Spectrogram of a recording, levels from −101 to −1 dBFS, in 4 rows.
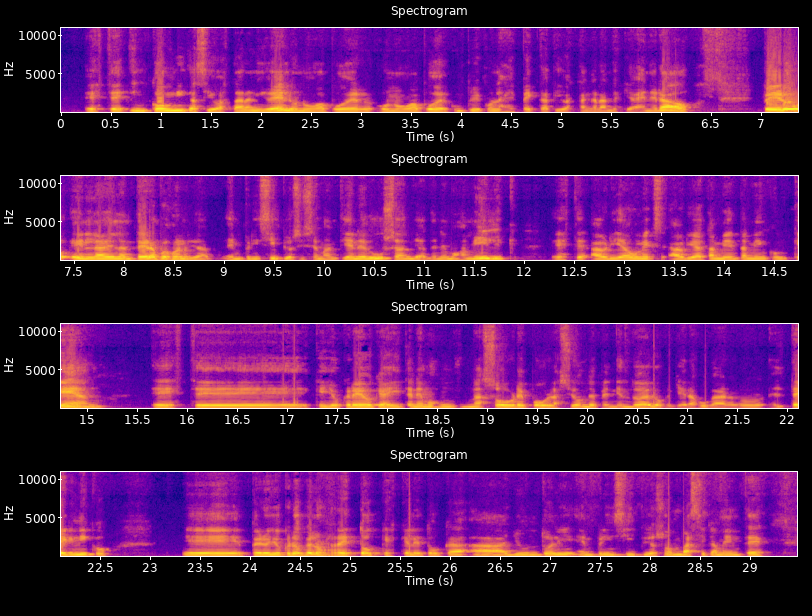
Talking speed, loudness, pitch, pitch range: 175 wpm, -15 LUFS, 110 Hz, 105-130 Hz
